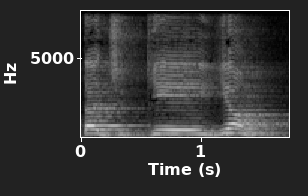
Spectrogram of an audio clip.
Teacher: य पूरा य पर ऊपर है अनुस्वार, अनुस्वार शब्द के अंत में लास्ट वाले अक्षर पर है इसलिए इसको पढ़ेंगे आधा म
